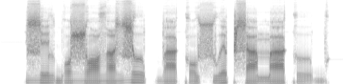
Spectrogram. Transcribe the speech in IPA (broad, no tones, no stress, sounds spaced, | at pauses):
ɮ e l b ɔ ɮ ɔ ðˤ i ɮ ɤ p b a k ɔ sʷ ɛ p ɬ a m a k ɤ b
